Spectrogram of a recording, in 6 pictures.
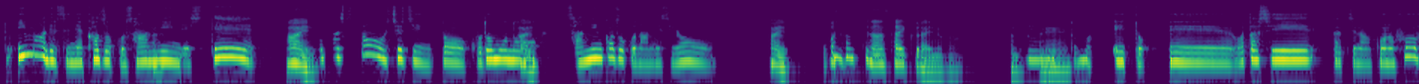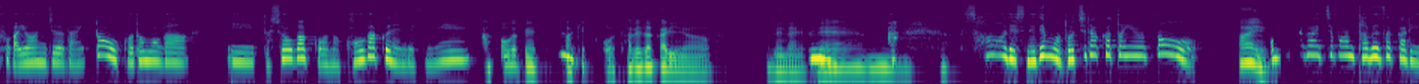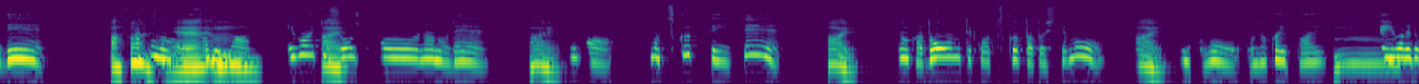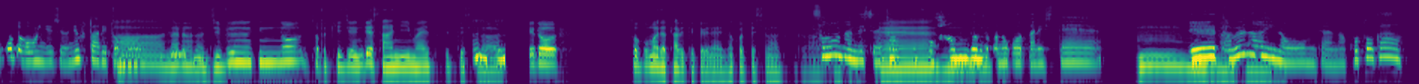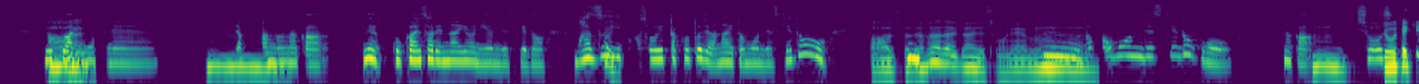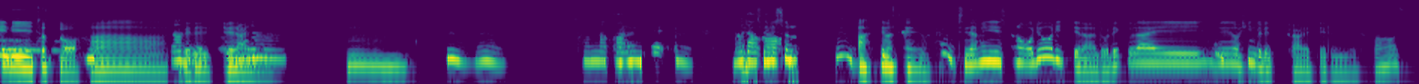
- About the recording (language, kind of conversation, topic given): Japanese, advice, 食材の無駄を減らして、毎日の献立を効率よく作るにはどうすればよいですか？
- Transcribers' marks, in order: "そんなはずは" said as "そぜふなな"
